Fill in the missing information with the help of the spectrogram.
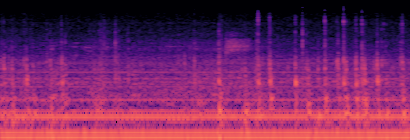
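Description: Computer keyboard being typed on: quick, irregular key clicks as a password is entered, over a steady low hum.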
